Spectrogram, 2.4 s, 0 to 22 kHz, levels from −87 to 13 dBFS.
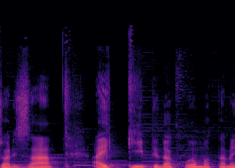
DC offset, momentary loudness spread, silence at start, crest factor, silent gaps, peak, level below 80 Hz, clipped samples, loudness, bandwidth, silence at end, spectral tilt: under 0.1%; 3 LU; 0 s; 20 dB; none; -6 dBFS; -60 dBFS; under 0.1%; -27 LUFS; 17.5 kHz; 0 s; -7 dB/octave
